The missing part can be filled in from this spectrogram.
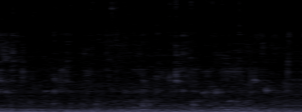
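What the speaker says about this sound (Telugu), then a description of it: "చిల్లుల గిన్నెలో పోసేసాను." Water drains and drips steadily from cauliflower pieces in a perforated colander, making a continuous close trickling wash with no talk.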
